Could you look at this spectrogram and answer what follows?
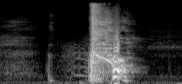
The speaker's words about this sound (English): That one was like, I was waiting on that sneeze for like a while. So I'm happy that finally came out.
